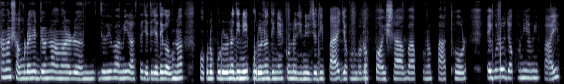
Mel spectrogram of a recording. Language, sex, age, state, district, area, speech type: Bengali, female, 18-30, West Bengal, Dakshin Dinajpur, urban, spontaneous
